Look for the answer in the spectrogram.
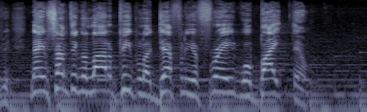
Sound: none

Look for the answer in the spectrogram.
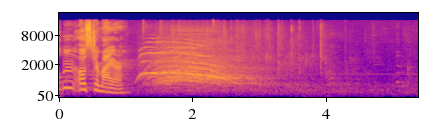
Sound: audience cheers

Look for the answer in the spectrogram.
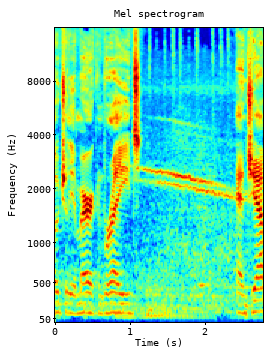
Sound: bombs whistling

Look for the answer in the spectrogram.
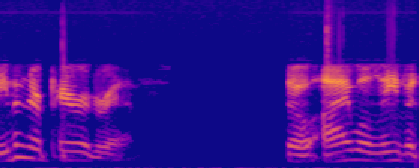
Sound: silence

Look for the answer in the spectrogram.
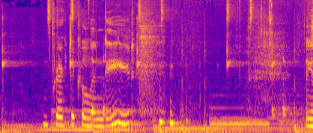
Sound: laughs

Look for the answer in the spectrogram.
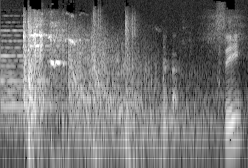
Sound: thuds

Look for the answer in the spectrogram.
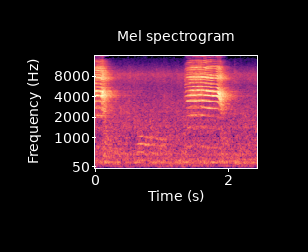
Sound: otter crying

